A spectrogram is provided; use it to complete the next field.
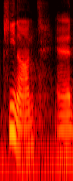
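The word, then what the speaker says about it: Pinan: They're still done in Tangudo and we call them pyongan which is very similar to the Okinawan way of pronouncing it which would be pin and in Japan they usually refer to them as hian.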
